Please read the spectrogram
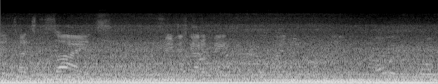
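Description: Steady low drone of a sportfishing boat's engines running under way at sea, with an even hum that does not change.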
